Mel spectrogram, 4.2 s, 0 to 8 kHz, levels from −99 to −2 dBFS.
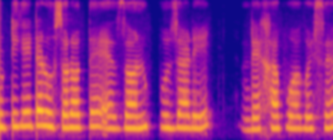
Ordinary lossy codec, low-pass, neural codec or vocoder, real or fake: none; none; none; real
